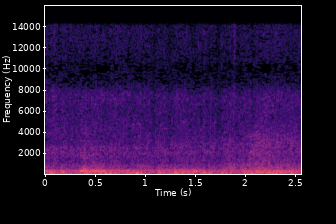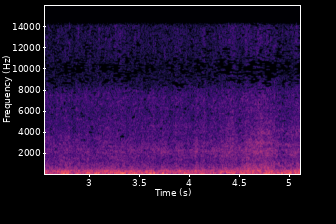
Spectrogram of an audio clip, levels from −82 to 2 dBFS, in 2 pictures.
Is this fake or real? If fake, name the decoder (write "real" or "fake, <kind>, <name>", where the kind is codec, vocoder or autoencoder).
real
